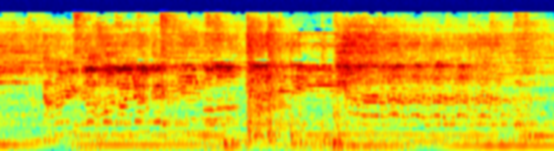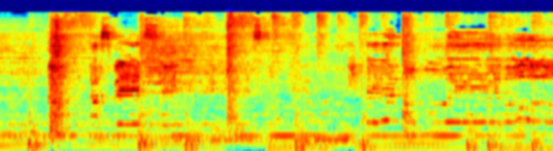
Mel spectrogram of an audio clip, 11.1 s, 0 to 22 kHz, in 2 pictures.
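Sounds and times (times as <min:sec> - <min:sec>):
band playing gospel music: 0:00.0 - 0:11.0
person singing with vibrato: 0:00.0 - 0:11.0.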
